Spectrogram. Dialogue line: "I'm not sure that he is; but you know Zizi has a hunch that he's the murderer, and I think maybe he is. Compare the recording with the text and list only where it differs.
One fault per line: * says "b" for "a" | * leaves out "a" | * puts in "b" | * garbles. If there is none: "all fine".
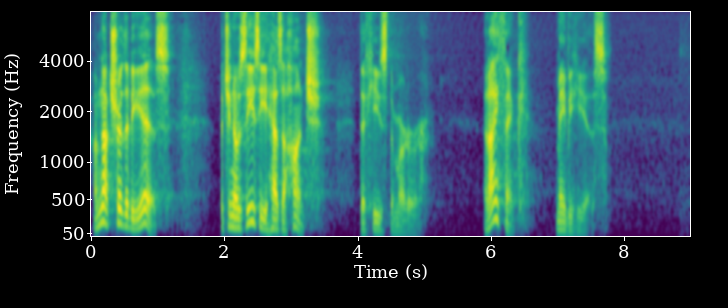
all fine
